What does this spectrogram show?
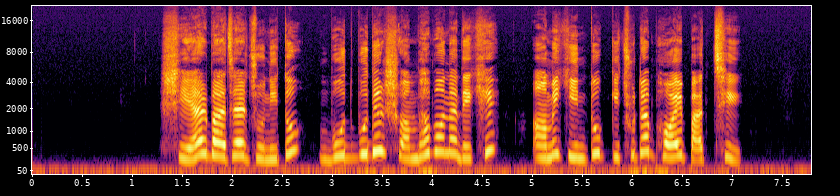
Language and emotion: Bengali, fearful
